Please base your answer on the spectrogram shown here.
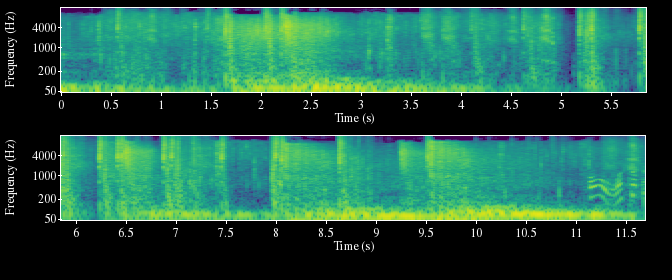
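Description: Chaotic bomb explosions in a Java Minecraft Bedwars match, with loud repeated booms and bursts that crowd together, briefly drop out, then resume over game noise and voices talking.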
